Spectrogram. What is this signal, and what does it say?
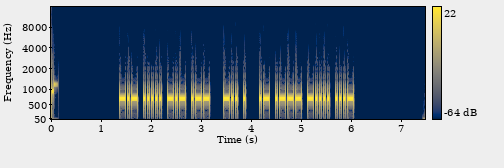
Morse code, heard as a keyed tone, about 30 wpm, 700 Hz. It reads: K5KW DE AJ6V
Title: USA Callsign DE Callsign - 4 Characters - 30wpm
